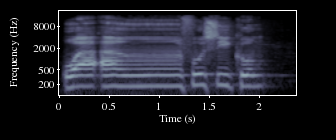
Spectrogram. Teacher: nun mati bertemu fa pada lafal anfusikum mengeluarkan huruf m yang tidak tertutup bibir rapat. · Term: ikhfa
